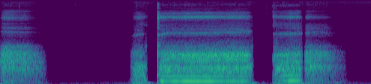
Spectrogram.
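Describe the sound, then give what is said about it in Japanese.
Deep breathing from a person calming down: a few breaths, including one long, voiced, sighing exhale, separated by short silences. “だったら深呼吸して落ち着こうか。行くよ。”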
